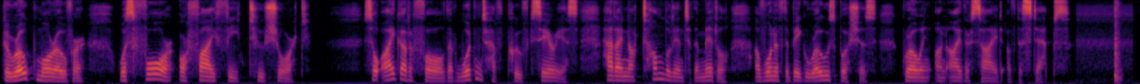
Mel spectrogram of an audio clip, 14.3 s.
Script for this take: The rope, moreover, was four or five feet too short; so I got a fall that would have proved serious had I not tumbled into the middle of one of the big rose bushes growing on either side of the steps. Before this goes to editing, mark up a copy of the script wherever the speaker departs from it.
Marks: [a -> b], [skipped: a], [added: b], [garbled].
The rope, moreover, was four or five feet too short; so I got a fall that [would -> wouldn't] have proved serious had I not tumbled into the middle of one of the big rose bushes growing on either side of the steps.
